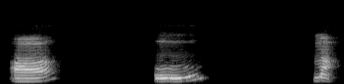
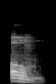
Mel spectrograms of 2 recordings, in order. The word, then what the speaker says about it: Om: Om is actually three syllables. A, U, Ma. But the rule of Sanskrit grammar is when you have A plus U, they become O. Okay. So Aum, the three syllables have become Om, a single syllable.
